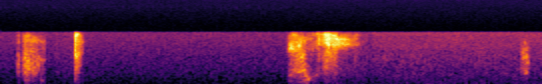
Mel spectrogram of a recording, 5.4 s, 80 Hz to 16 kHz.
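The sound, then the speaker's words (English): Repeated sneezing: a few sharp, explosive bursts spaced irregularly, with quiet gaps between them and a longer double sneeze in the middle. “after like 10 sneezes”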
